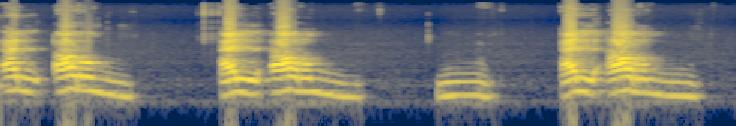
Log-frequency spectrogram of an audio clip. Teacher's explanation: يجري الصوت الى ان ينقطع او ينتهي مخرج الضاد وهو حافة اللسان إلى قبيل مخرج اللام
